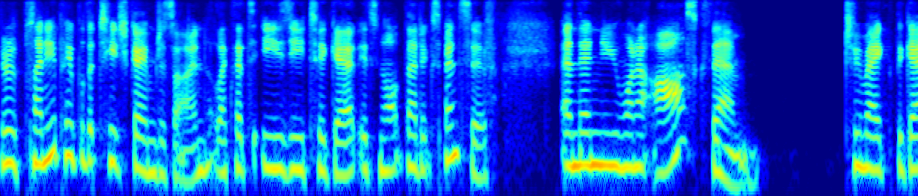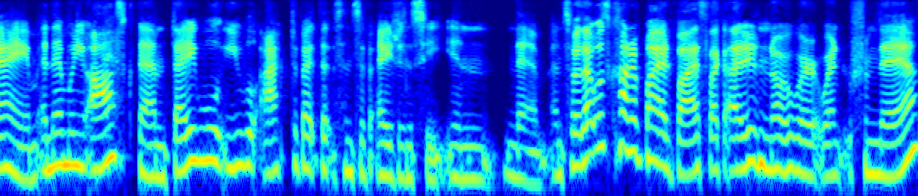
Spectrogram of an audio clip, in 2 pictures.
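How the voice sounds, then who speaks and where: A woman with an Australian accent speaks at a fairly quick pace and medium pitch, recorded dry and close with no echo. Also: ordinary pitch variation. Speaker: environmental engineer and author. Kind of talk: podcast interview. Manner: casual, filler-heavy.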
